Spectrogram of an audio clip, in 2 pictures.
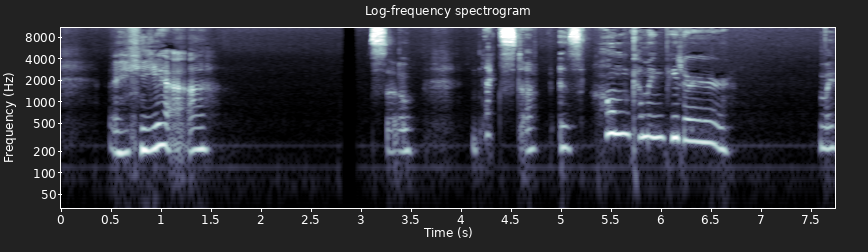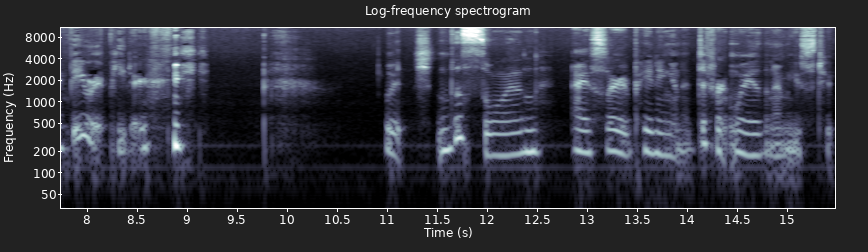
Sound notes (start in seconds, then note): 8.6 laughs in happy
